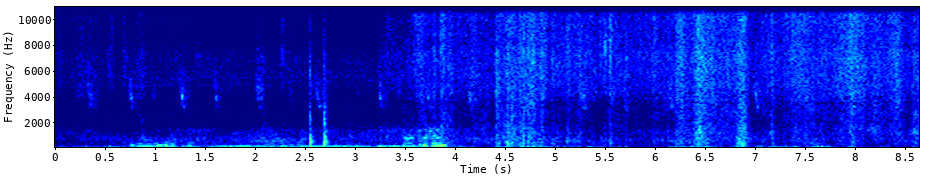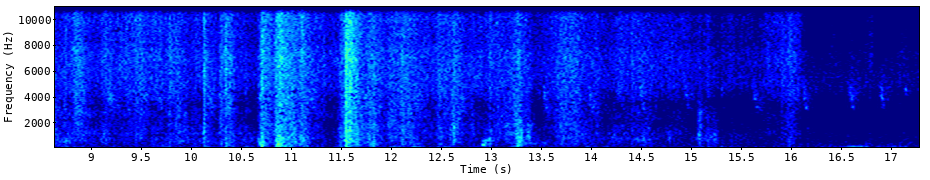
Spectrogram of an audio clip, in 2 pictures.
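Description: Paint is brushed onto a siding wall.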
